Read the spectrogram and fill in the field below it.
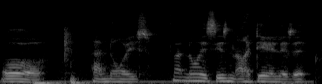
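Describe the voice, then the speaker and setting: A man's voice: mid-range voice, a little slow, noisy background. A young British man giving exasperated, ranting reaction commentary, pleading with the people on screen. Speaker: commentary YouTuber.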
